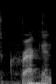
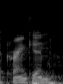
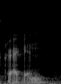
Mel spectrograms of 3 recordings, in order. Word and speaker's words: Kraken: Oh, it's Kraken, not Kraken. I always call it, for whatever reason, since I was a little kid, I've always called it the Kraken. Even though it's Kraken.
